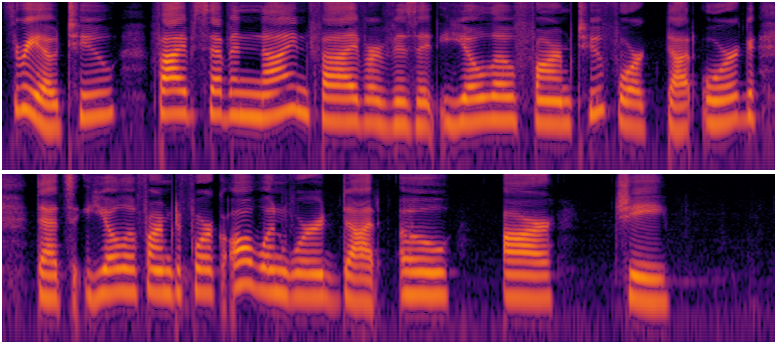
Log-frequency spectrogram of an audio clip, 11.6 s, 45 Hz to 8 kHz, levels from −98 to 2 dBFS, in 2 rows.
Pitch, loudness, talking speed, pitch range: 195 Hz, -30 LUFS, 105 wpm, 175-225 Hz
